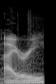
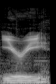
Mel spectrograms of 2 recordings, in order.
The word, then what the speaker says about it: Eyrie: people say Eyrie, and some people say Eyrie. And I actually looked it up online, and all of them seem to be valid ways of pronouncing them depending on what country you're from.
